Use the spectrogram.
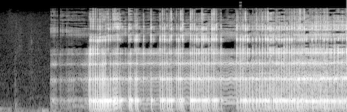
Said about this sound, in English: Big burp for the boys.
